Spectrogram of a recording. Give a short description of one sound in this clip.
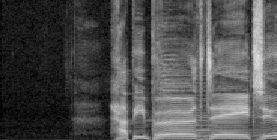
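Acoustic guitars strum.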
